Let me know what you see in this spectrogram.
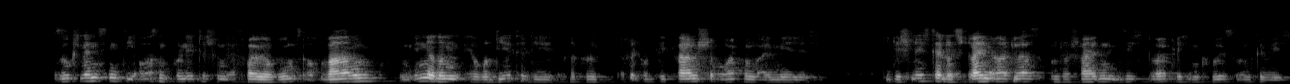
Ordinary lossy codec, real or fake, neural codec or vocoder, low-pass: none; fake; codec, 32 kHz, 1.9 kbps, SNAC; 5.4 kHz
